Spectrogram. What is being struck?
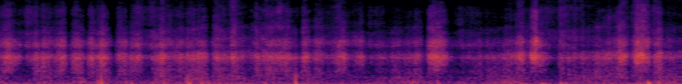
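Faux leather notebook cover.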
